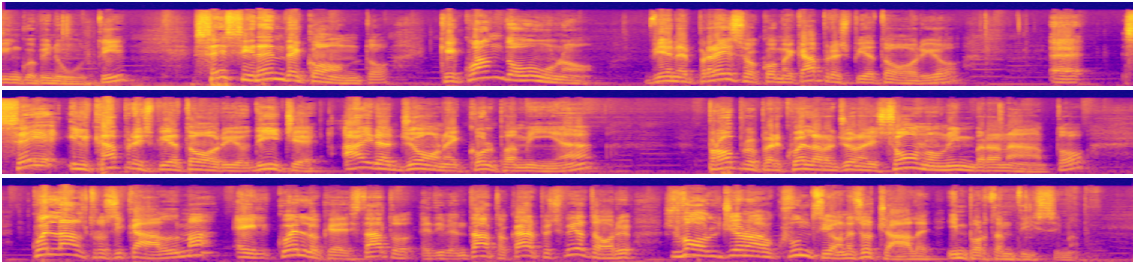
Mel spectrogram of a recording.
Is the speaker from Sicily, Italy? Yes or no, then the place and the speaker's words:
yes; Sicily, Italy; io sono siciliano e potrei diventare un capro espiatorio per il fatto stesso che sono siciliano.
